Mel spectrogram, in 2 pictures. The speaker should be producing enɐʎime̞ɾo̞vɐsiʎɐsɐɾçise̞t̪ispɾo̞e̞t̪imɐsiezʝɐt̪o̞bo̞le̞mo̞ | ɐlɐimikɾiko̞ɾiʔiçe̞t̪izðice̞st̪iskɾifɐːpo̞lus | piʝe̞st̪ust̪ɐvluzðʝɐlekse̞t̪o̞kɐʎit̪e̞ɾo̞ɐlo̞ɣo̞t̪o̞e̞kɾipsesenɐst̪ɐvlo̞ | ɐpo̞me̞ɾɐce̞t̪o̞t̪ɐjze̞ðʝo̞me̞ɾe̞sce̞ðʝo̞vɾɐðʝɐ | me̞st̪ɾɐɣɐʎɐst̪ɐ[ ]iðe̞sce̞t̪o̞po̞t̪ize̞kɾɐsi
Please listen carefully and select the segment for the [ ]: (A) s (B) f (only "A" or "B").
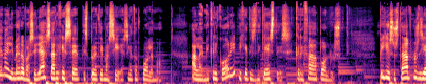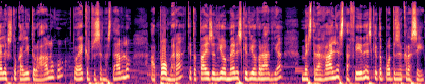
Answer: B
